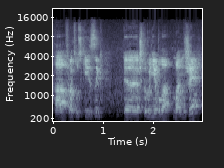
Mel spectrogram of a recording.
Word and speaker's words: manger: язык, чтобы не было manger, chanter, penser. Переводится chanter, manger, penser. Еще раз разница. Manger, penser, chanter. Там нет никаких «н».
